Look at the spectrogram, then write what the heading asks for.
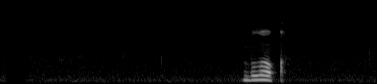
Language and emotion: Russian, neutral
